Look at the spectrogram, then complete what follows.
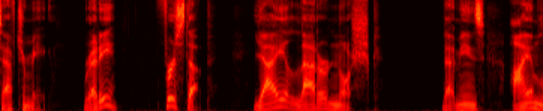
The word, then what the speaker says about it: lærer: That little r at the end of the verbs, it's not optional. It's not jeg lærer. It's always jeg lærer. You can see the difference here. That r is what signals you're speaking in the present tense, and it makes all the difference in sounding right.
